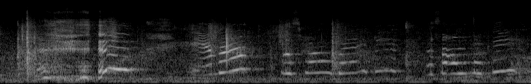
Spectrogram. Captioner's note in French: gloussements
